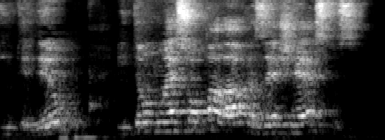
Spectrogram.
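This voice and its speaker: A man preaching a sermon, loud and emphatic, and he says himself that he talks loudly. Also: sits high, fairly quick. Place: church sanctuary. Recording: echoey church hall from far off.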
